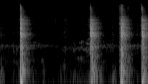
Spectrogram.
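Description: Kitchen knife slicing down through a large mushroom and knocking on the cutting surface: three sharp chops at an uneven pace, one early and two close together near the end.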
